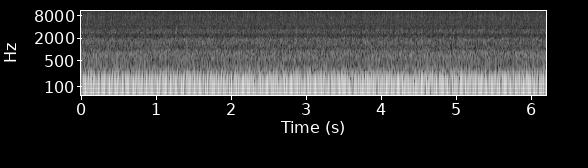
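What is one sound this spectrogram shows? A tractor engine chugs steadily at low revs.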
